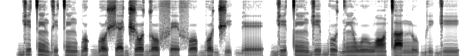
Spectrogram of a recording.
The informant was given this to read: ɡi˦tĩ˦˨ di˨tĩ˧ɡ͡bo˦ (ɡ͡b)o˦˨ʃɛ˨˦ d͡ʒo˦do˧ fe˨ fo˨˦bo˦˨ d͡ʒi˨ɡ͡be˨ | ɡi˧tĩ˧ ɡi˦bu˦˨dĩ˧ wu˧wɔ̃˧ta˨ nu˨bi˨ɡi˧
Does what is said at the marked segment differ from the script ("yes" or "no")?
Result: no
